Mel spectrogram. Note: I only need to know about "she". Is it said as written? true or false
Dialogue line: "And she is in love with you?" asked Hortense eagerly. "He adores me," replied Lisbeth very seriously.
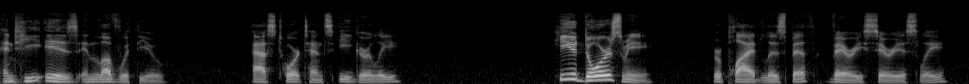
false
